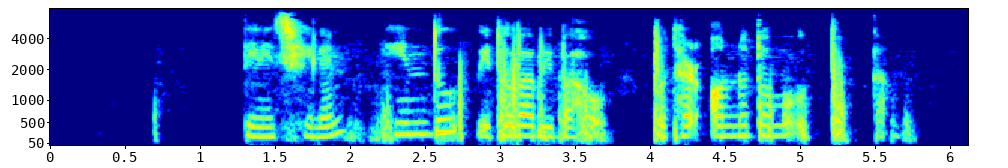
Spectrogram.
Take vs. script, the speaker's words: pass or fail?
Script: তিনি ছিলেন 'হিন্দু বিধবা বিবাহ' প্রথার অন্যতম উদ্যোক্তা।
pass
